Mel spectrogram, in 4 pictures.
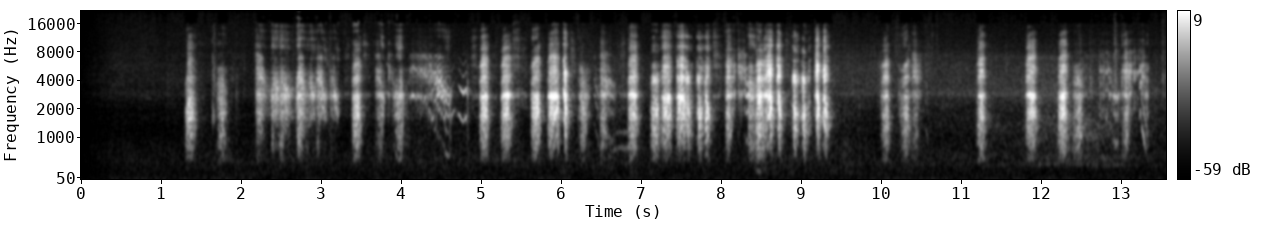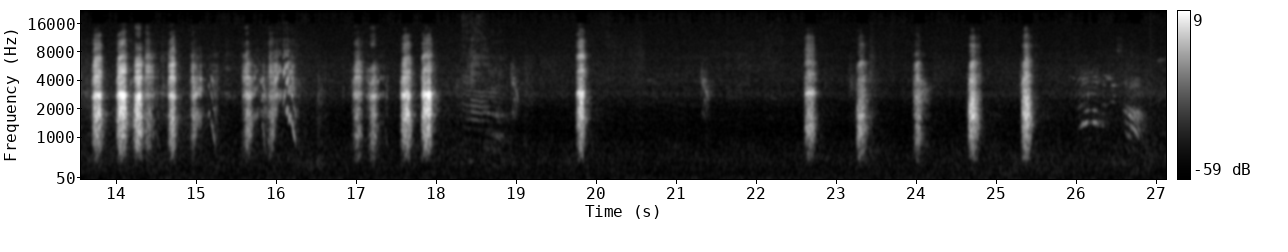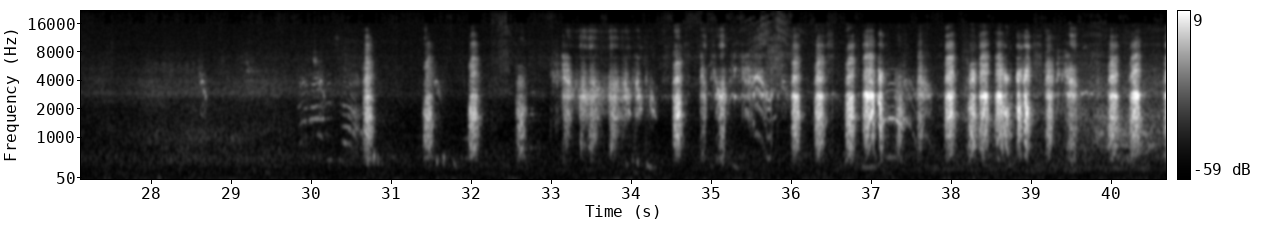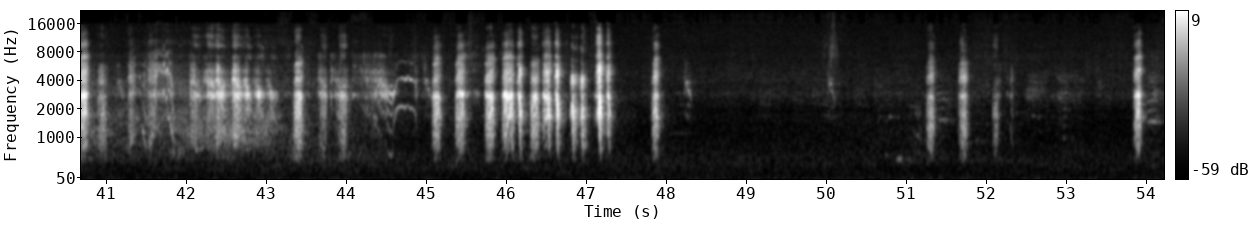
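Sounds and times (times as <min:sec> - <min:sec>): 
Eurasian magpie Pica pica: 0:01.3 - 0:10.6, 0:11.2 - 0:16.3, 0:16.9 - 0:19.0, 0:19.8 - 0:20.0, 0:22.6 - 0:26.9, 0:29.9 - 0:48.4, 0:50.8 - 0:52.9, 0:53.8 - 0:54.2.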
